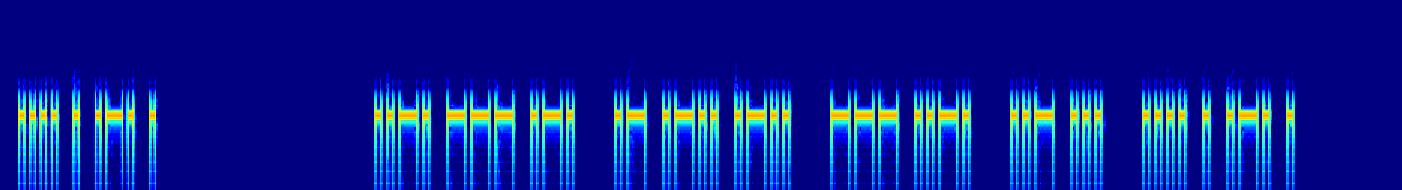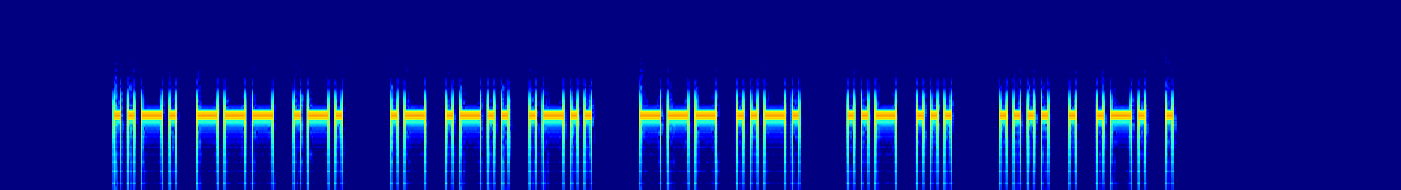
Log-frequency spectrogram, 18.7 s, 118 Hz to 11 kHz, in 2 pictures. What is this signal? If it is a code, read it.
Morse code, heard as a keyed tone, about 29 wpm, 700 Hz. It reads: HERE FOR ALL OF US HERE FOR ALL OF US HERE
